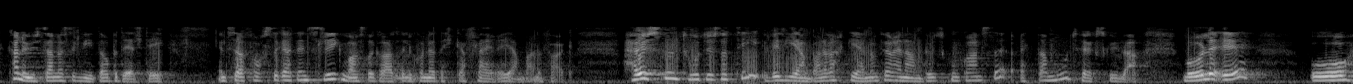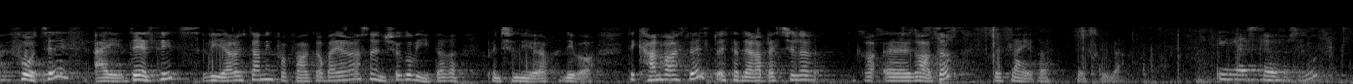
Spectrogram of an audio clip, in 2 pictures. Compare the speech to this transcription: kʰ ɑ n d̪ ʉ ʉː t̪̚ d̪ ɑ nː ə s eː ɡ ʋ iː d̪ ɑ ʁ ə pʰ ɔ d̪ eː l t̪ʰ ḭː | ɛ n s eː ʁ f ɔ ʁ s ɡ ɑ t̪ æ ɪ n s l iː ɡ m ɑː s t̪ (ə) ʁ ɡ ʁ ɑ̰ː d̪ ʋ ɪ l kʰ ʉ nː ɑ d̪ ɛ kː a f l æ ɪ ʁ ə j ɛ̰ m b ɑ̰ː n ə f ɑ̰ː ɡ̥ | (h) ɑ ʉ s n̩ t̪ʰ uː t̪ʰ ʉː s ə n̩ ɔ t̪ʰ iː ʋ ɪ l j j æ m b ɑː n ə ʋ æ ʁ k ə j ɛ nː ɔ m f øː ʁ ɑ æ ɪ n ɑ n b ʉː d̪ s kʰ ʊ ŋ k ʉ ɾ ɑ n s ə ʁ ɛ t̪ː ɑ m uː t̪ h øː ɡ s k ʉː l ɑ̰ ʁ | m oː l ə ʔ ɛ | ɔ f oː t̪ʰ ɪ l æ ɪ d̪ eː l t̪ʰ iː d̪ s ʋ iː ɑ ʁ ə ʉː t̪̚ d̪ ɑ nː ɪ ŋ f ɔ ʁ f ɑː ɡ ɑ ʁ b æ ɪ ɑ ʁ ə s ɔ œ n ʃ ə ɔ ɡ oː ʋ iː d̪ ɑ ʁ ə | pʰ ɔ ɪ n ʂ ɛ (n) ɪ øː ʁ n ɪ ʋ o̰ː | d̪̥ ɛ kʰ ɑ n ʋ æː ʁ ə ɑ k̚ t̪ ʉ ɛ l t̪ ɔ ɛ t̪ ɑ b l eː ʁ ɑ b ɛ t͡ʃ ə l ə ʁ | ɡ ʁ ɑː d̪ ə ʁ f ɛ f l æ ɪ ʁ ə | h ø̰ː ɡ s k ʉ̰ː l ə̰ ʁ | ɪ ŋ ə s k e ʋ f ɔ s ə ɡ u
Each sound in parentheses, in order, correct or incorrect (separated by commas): correct, correct, correct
